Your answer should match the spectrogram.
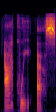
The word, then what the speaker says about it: acquiesce: Now, on the total flip side of a bold confrontation, we have acquiesce. Pronounced a-kwee-ess.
